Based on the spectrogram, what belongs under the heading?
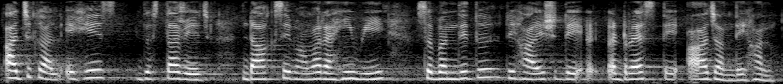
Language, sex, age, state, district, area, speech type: Punjabi, female, 18-30, Punjab, Patiala, urban, spontaneous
